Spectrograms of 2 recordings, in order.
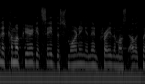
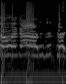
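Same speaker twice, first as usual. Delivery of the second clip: excited parent; 11 semitones higher, 16 dB louder than usual. Retold or imitated. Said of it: "I just".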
